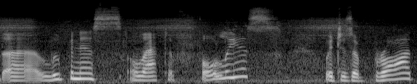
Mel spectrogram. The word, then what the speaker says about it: Lupinus: varieties so I looked it up and it's pronounced lupinus so even though I call it Lupine I'm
